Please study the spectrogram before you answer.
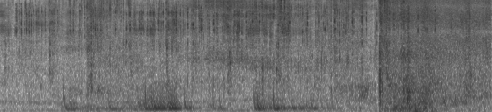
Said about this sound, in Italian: Ehi, ma il ghiaccio sta cadendo a pezzi! Purtroppo sì, Meteo Heroes. A causa del riscaldamento globale dovuto all'inquinamento, il Polo Nord si sta riducendo a vista d'occhio. I suoi ghiacci si sciolgono e presto potrebbero scomparire.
